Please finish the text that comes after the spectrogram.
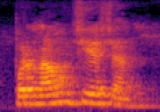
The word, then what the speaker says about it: pronunciation: Pronunciation. Pronunciation. It's not pronunciation, it's pronunciation. Pronunciation.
